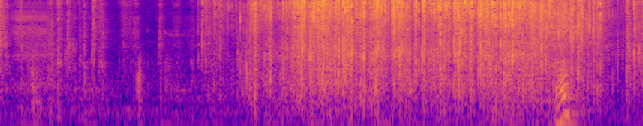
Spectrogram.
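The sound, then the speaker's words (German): A small plastic bag wrapping a housing is crinkled and torn open, its dense rustling and crackling growing louder after a quieter start and continuing steadily for several seconds. “Das mache ich mal auf. Auch nochmal in so einer kleinen Tüte drin.”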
